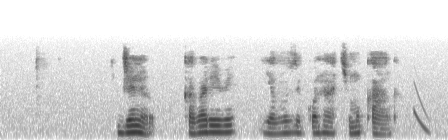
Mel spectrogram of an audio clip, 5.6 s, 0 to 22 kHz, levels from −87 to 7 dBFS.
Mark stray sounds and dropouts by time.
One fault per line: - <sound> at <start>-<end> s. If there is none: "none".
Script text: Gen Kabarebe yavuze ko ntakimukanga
- chirp at 5.2-5.4 s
